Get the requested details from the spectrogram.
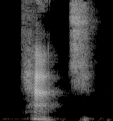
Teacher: The a sound was voiced because all vowels are. K and ch are unvoiced consonant sounds because they did not involve any vocal cord vibration to produce.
